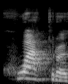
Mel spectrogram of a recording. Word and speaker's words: cuatro: similar to cuadrado for cuatro can you hear we've got that quack sound at the start of the word again cuatro cuatro me cuatro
